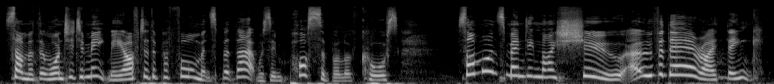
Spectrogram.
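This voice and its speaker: A woman's voice: high voice, big pitch swings, normal speed, fairly bright tone, dry recording. An actress playing a bold, flirtatious, self-assured French woman cabaret singer in an audio drama. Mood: charming, persuasive. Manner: coquettish, self-assured, theatrical.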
